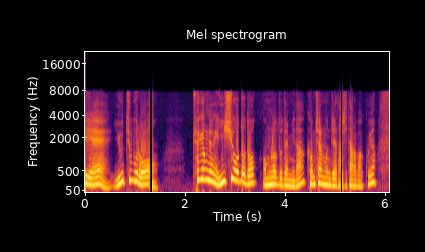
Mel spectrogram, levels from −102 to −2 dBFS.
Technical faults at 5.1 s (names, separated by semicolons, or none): hard clipping; packet loss on an ADPCM call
